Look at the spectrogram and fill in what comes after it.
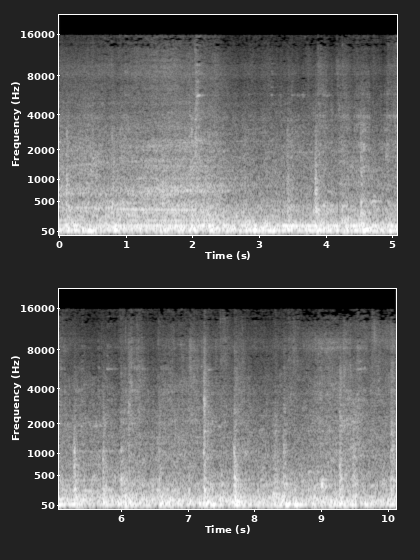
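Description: Train running along the track, heard from an open doorway of a car: a steady low rumble with irregular sharp clacks from the wheels going over the rail joints.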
